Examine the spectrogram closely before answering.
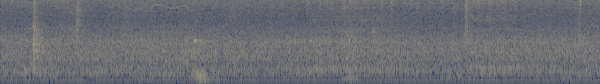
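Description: A woman sobs quietly close by.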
